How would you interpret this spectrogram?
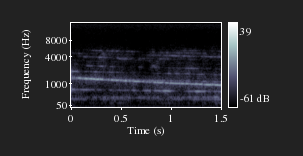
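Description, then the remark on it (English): A police siren wails steadily, its pitch gliding slowly downward as if the vehicle is passing by, fairly loud and continuous with no voices over it. “Can we talk about how funny the sirens are and you're on a cop podcast?”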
